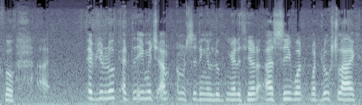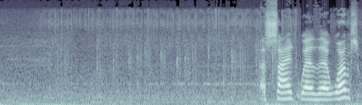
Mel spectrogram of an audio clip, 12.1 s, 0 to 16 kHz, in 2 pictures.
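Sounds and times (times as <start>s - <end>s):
microphone hiss and crackle: 0.0s - 12.0s
faint thin steady tone: 5.4s - 11.2s.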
